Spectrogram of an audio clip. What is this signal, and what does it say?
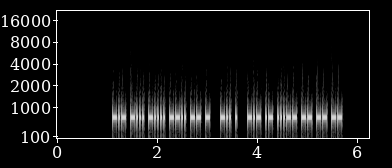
Morse code, heard as a keyed tone, about 40 wpm, 700 Hz. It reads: KB6ZMT DE KA3MMM
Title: USA Callsign DE Callsign 40wpm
